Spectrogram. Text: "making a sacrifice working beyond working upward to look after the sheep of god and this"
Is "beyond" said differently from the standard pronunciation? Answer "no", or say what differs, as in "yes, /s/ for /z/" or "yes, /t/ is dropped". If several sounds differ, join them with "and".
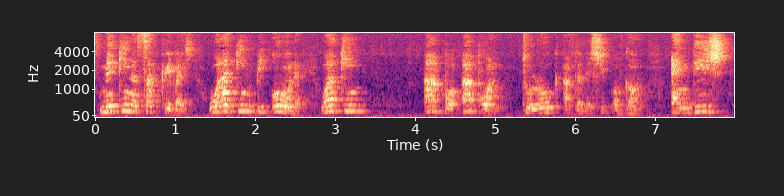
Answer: yes, /l/ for /n/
